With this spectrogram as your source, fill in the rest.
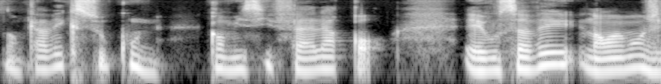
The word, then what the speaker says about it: الفلق: Donc ici, on ne dit pas bi rabbil falaqi. Vous trouvez jamais ça dans le Coran. Et même dans le parler arabe, c'est-à-dire parler de l'arabe classique d'à l'époque, ça c'est une erreur. C'est considéré comme une erreur.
